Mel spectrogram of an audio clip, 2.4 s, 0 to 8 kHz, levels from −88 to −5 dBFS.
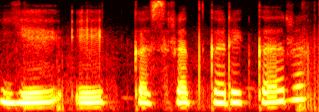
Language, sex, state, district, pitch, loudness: Sadri, female, Chhattisgarh, Jashpur, 260 Hz, -13 LUFS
